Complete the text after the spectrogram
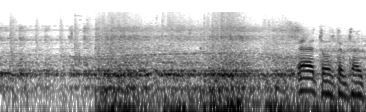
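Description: A heavy tank engine rumbles.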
